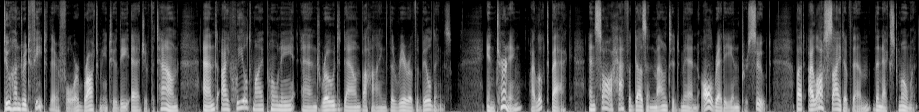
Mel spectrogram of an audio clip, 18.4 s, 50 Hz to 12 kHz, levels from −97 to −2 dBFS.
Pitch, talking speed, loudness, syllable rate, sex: 120 Hz, 165 wpm, -21 LUFS, 4.2 syllables/s, male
